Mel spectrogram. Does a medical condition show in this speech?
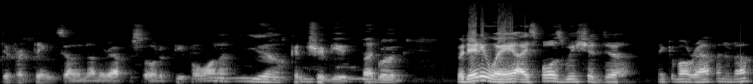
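No.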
